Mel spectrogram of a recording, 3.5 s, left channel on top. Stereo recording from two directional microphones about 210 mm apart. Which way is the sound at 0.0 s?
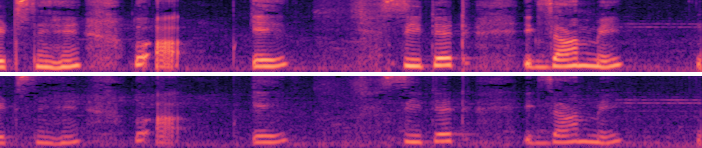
45° left (ahead or behind).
